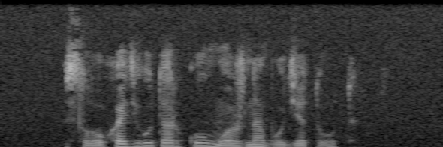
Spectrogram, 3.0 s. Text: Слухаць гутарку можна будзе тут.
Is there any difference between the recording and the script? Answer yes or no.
no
